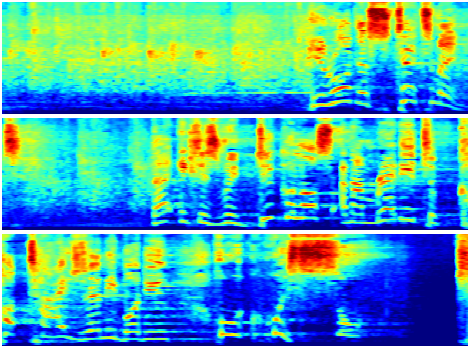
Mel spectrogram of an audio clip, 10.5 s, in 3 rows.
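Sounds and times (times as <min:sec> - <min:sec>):
audience applause: 0:00.0 - 0:05.3
speech: 0:02.3 - 0:03.8, 0:04.6 - 0:09.8.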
